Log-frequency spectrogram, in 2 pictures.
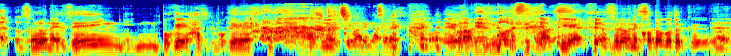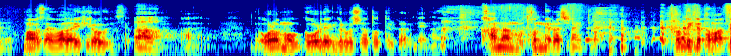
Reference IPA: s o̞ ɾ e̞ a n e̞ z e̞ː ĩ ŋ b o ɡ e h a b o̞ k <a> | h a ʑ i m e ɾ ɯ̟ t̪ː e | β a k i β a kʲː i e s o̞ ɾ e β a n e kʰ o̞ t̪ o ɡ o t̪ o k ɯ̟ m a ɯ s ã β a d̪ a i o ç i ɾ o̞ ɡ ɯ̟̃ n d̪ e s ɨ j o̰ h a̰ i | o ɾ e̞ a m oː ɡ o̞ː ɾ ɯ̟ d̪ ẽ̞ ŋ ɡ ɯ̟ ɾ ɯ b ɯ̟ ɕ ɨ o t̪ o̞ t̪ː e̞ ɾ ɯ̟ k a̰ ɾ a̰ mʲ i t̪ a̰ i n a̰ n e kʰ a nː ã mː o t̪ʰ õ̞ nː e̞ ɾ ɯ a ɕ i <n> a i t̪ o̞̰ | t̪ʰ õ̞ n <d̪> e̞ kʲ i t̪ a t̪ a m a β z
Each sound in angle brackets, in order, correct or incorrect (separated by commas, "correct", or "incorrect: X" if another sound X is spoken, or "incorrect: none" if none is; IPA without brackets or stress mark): incorrect: e, correct, correct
